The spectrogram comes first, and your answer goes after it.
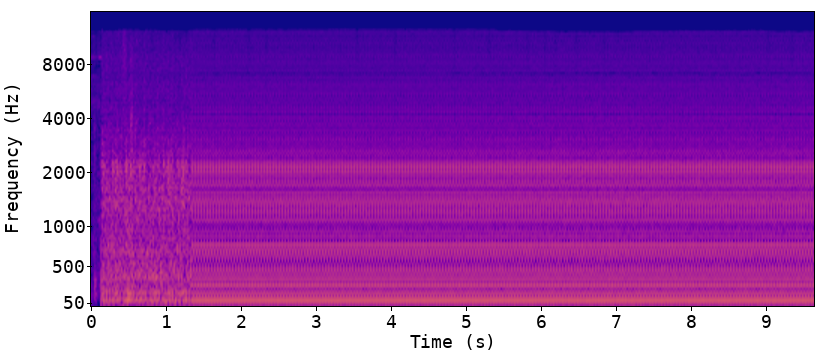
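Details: Steady droning hum of an idling vehicle engine throughout, after a brief rattling start, with no animal voice.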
